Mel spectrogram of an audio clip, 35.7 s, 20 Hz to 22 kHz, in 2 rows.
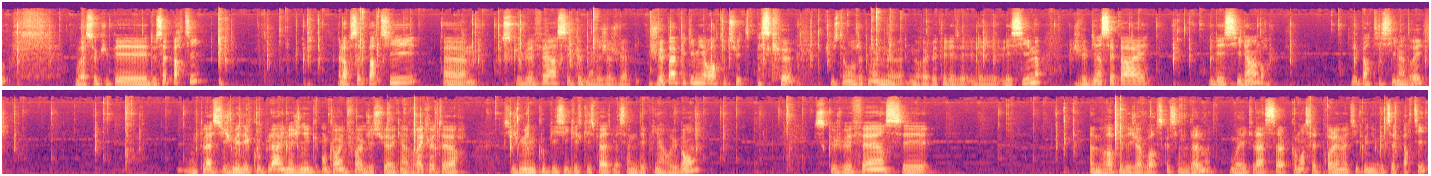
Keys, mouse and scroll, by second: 0.0 alt+a, 0.1 scroll up 1, 0.5 shift+middle click, 1.0 scroll up 1, 1.3 shift+middle click, 2.2 click, 3.0 KP_Divide, 3.5 Tab, 3.7-4.1 scroll up 1, 4.1 alt+a, 4.7 ctrl+space, 4.7-8.5 middle drag, 5.2 scroll down 1, 6.0 a, 6.6 alt+a, 6.8 scroll up 1, 7.4 Tab, 8.5 click, 8.6 Tab, 9.0 scroll up 1, 9.2 alt+a, 9.6 alt+click, 9.9-11.2 middle drag, 10.9 ctrl+e, 11.2 ctrl+space, 11.8 a, 12.2-12.5 scroll up 1, 12.5 alt+a, 13.0 middle click, 13.4-14.2 scroll up 1, 14.2 alt+click, 14.4 middle click, 14.9 alt+a, 15.2 alt+click, 15.5 middle click, 17.0 alt+shift+click, 17.2 shift+middle click, 17.6 scroll up 1, 18.3 middle click, 19.0 scroll up 1, 19.4 shift+click, 20.2 middle click, 20.8 shift+click, 21.5 ctrl+e, 22.3 ctrl+z, 23.1 shift+click, 24.2 ctrl+e, 24.5 alt+a, 25.7 scroll down 1, 26.1 middle click, 27.9 scroll down 1, 28.1 middle click, 30.6 scroll up 1, 31.0 middle click, 31.4 a, 32.5 u, 34.2 middle click, 35.4 alt+a.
